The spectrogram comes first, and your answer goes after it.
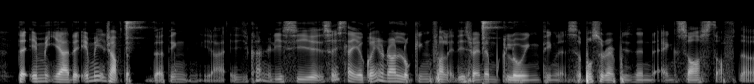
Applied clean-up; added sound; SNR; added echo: none; Tambourine; 6 dB; none.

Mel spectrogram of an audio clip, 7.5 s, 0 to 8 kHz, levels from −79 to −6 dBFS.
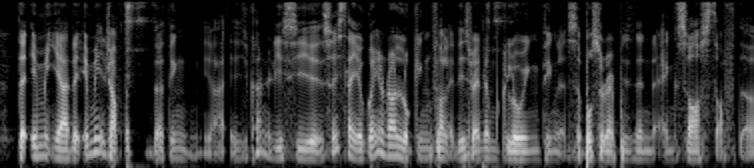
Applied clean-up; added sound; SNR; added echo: neural separator model SepFormer DNS4.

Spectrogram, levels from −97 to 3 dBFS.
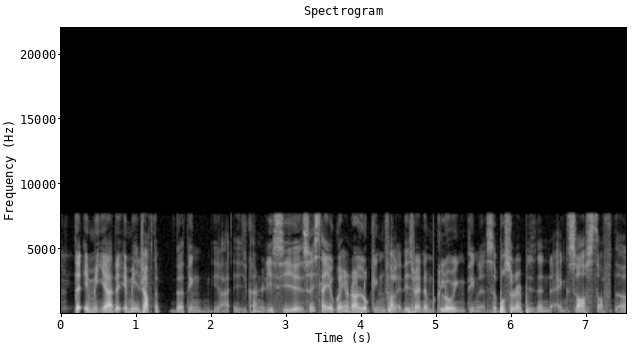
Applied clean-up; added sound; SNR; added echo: none; none; none; none.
